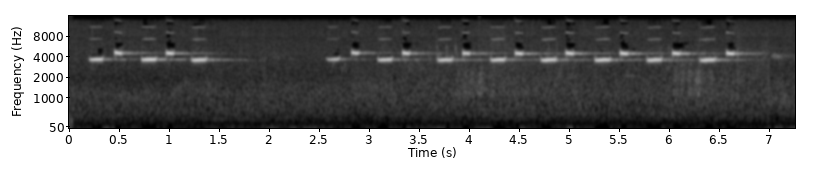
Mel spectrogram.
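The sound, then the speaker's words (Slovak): A tit sings a bright, high-pitched two-note phrase repeated rhythmically, a short burst, a brief pause, then a longer run of clear alternating notes, fairly loud with no talking. “A teraz si budete môcť vypočuť to, ako sikorka zneje.”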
